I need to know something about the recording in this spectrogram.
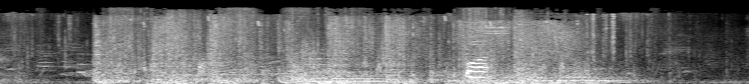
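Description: A pickaxe strikes a wall with repeated heavy thuds.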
